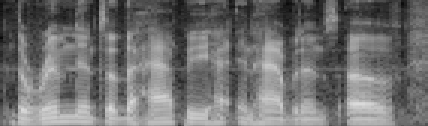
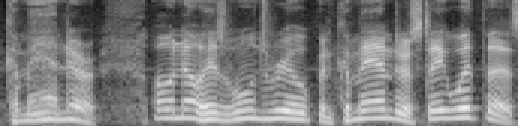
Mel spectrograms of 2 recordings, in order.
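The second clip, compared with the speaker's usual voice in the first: high, loud mock panic; acted alarm; 10 semitones higher, 6 dB louder than usual. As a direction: cry out to a wounded commander. Soldiers panic over wounded commander.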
